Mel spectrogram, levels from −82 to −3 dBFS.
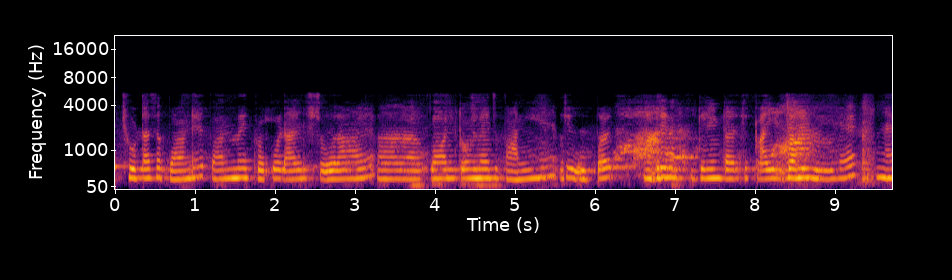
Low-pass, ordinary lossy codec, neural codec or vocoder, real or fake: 5.4 kHz; none; codec, 44.1 kHz, 2.6 kbps, DAC; fake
